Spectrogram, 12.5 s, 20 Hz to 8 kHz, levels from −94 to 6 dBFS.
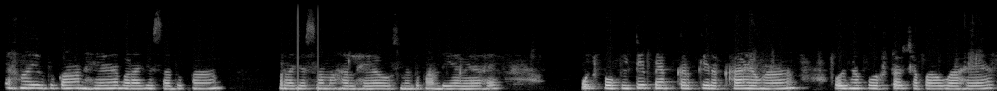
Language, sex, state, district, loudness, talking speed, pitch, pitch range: Hindi, female, Uttar Pradesh, Jalaun, -23 LUFS, 135 wpm, 255 Hz, 245-270 Hz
